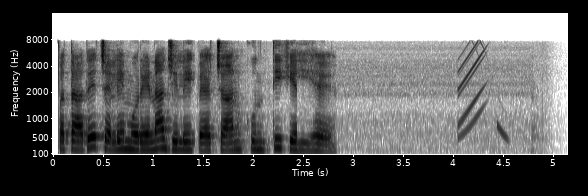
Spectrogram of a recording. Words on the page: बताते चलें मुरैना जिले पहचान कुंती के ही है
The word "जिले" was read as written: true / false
true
